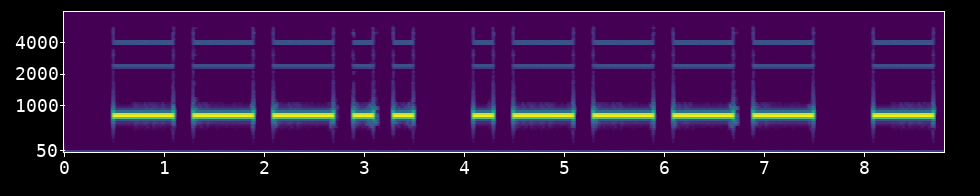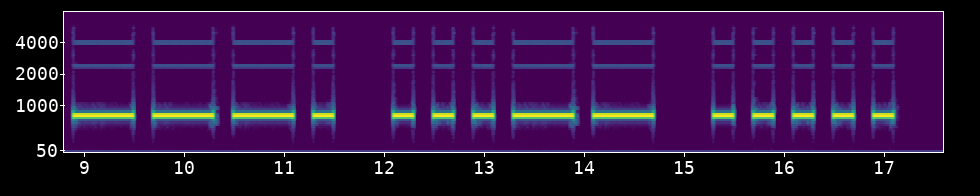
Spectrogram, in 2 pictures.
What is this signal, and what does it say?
Morse code, heard as a keyed tone, about 6 wpm, 800 Hz. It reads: 81935
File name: morze vizsga 2011-3 5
